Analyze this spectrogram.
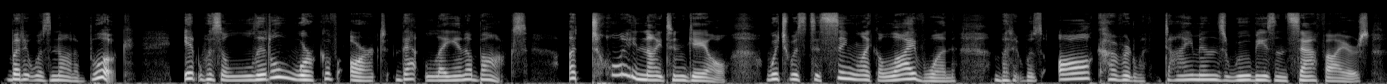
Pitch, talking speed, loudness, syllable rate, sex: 205 Hz, 170 wpm, -18 LUFS, 4.4 syllables/s, female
